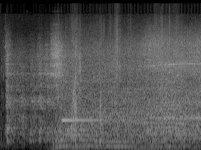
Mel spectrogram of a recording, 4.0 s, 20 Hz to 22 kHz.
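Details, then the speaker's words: Cadillac DTS with a crank/no-start and code P1682 that other shops had thrown many parts at, now repaired: a short crank, then the engine catches and settles into a steady, even run; normal start. "in any case it's running I'll start it up show you guys have runs"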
